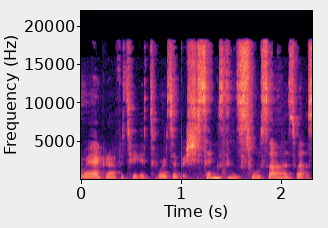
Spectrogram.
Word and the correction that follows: Xhosa: Sorry, I'm gonna say this properly. Xhosa. There's a click in there, she uses that language in her songs as well as English.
